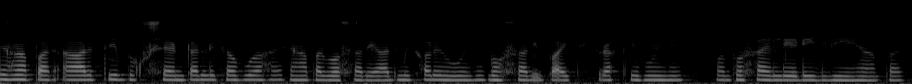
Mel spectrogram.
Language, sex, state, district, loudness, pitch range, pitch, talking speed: Hindi, female, Uttar Pradesh, Jalaun, -43 LUFS, 200-210 Hz, 205 Hz, 195 wpm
